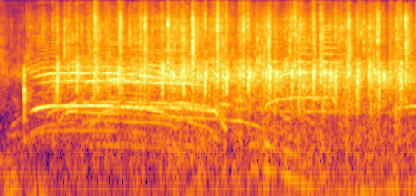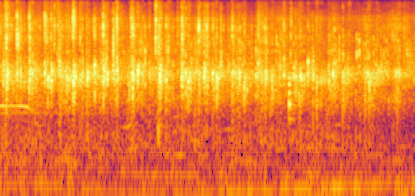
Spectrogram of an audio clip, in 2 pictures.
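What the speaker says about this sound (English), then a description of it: "I'd like you all to give yourselves a round of applause for a change." Outdoor protest march crowd outside council offices applauding, with dense sustained clapping and some cheering, near and steady throughout while voices briefly rise over it at the start.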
